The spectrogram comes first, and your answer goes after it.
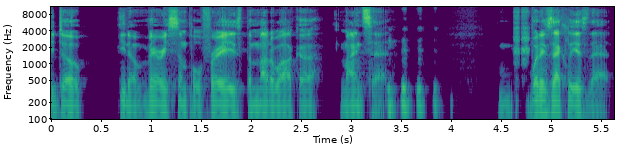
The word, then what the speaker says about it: Maduaka: And actually it's Maduaka because I am Nigerian, but we will give the... Wait, can you say it again? Maduaka.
